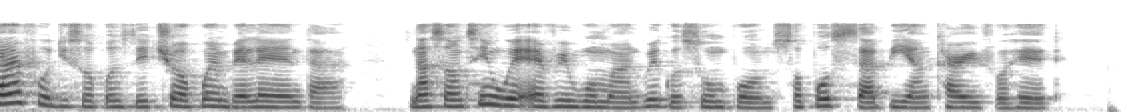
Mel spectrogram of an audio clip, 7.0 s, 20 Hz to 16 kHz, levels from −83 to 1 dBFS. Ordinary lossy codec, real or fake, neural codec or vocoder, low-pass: none; real; none; 7.2 kHz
